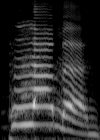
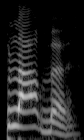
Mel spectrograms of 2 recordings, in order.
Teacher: the thing is you don't pronounce the b sound in that word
